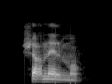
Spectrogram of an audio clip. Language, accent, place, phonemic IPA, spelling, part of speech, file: French, France, Lyon, /ʃaʁ.nɛl.mɑ̃/, charnellement, adverb, LL-Q150 (fra)-charnellement.wav
- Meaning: carnally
